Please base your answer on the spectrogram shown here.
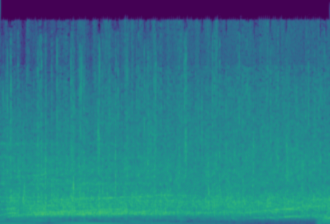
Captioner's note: cheers and applause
